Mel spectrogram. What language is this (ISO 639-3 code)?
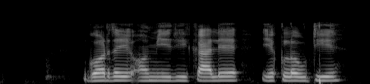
nep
